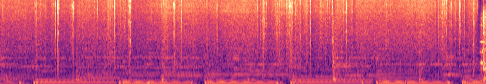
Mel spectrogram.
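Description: Paella of rice and shellfish sizzling and bubbling in a pot on the hob, with small crackles through a steady hiss. Background music with a bass line that changes note about once a second runs underneath.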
